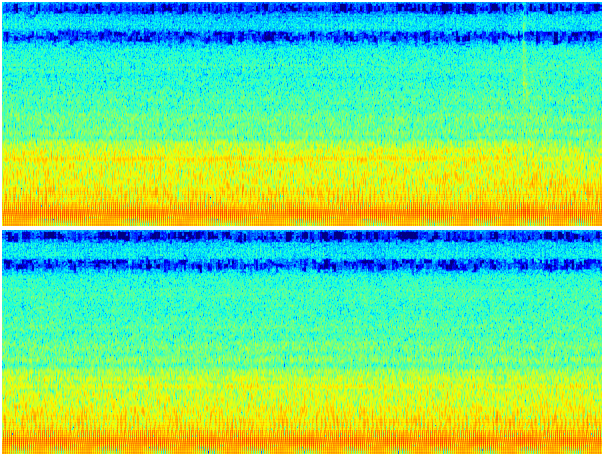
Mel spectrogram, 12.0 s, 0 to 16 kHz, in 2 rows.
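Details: 1997 MTD Yard Machines riding mower, tank refilled from empty; small single-cylinder engine holds a steady, slightly uneven idle after a hard start, cause unknown.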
